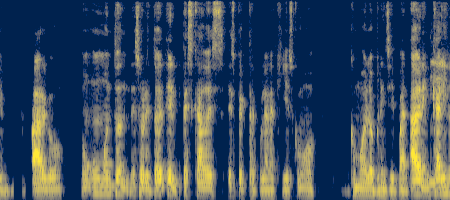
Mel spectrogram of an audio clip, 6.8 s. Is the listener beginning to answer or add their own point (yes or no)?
no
